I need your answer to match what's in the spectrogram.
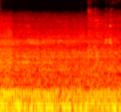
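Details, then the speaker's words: MG Hector diesel, towed in, fuel line disconnected to check delivery: steady low cranking rumble that never fires; engine turns but no diesel arrives, fuel supply fault. "मारिए cell. Engine घूम रहा है। लेकिन diesel नहीं आ रहा है।"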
